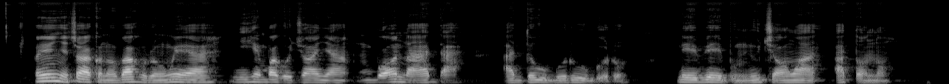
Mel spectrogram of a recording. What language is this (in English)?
Igbo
